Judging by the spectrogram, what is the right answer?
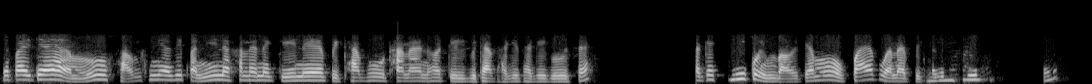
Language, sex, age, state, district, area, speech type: Assamese, female, 60+, Assam, Lakhimpur, urban, conversation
